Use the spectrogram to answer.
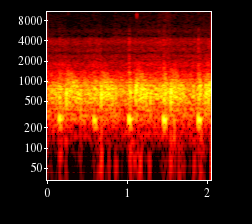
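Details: Home fetal Doppler at 18 weeks of pregnancy with a baby boy, mother 35, first child, no movement felt yet: rapid, regular whooshing fetal heartbeat of about 140 a minute, with the baby moving.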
